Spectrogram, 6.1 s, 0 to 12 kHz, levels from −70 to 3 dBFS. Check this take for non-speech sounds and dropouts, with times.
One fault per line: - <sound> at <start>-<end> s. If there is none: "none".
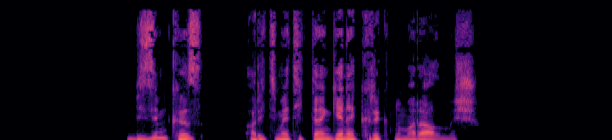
none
